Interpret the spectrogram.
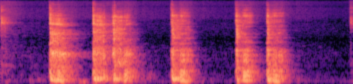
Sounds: Cough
